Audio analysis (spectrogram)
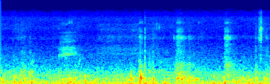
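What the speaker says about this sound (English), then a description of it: "And it's really windy" Wind buffets the microphone in steady low rumbling gusts, with a few faint voiced sounds underneath.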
